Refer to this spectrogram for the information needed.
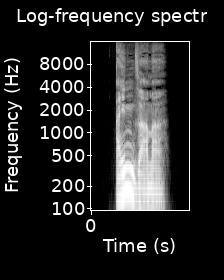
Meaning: inflection of einsam: 1. strong/mixed nominative masculine singular 2. strong genitive/dative feminine singular 3. strong genitive plural
- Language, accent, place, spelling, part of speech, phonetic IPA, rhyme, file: German, Germany, Berlin, einsamer, adjective, [ˈaɪ̯nzaːmɐ], -aɪ̯nzaːmɐ, De-einsamer.ogg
